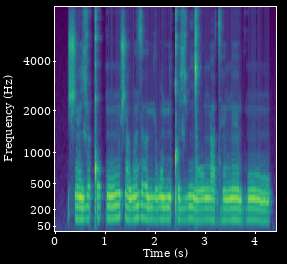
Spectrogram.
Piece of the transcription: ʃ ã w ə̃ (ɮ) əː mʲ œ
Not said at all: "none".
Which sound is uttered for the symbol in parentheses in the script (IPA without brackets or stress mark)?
z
